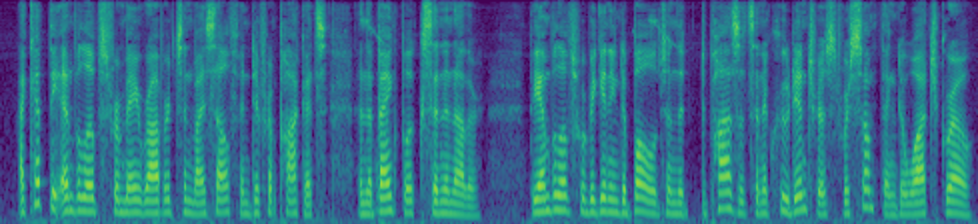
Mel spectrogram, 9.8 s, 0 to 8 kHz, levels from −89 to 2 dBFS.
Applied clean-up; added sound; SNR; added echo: neural separator model SepFormer DNS4.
